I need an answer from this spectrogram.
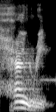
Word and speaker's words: hungry: Ensuite, le fait de dire hungry. Hungry, ici, on avait le H aspiré. Hungry. C'est-à-dire avoir faim. L'accent tonique sur la première syllabe.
